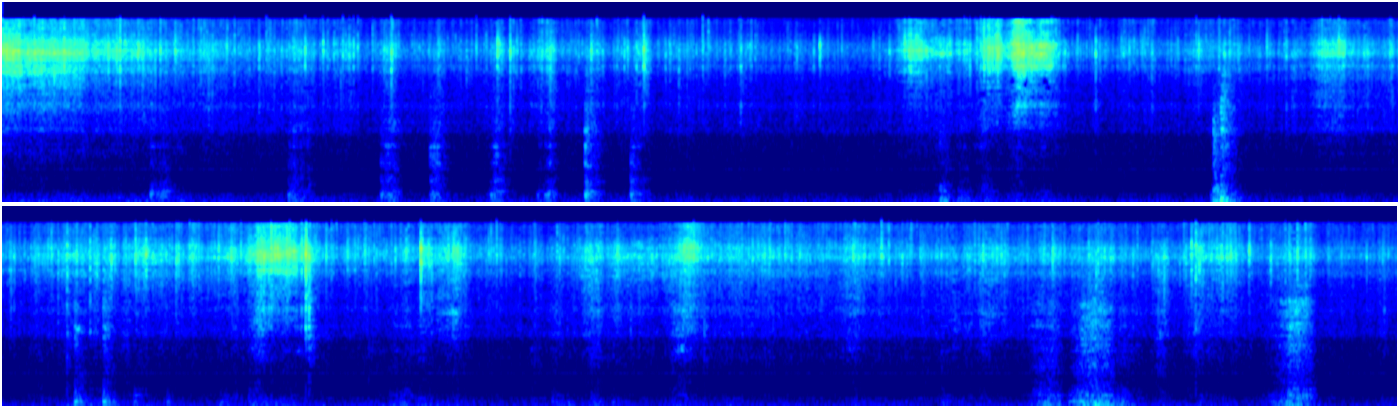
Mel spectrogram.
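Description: Batter sizzles softly on a hot griddle.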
